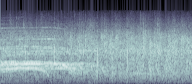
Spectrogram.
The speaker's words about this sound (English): So let's clap it up. Get the energy high.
